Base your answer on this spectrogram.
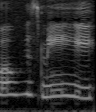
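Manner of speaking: high, whiny, self-pitying wailing voice.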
